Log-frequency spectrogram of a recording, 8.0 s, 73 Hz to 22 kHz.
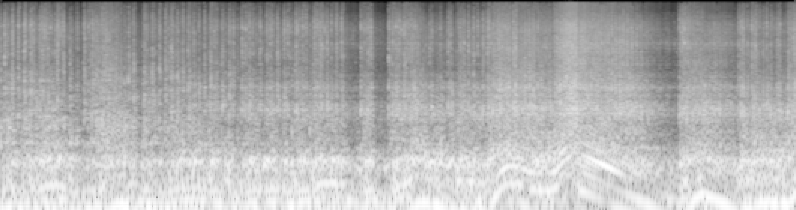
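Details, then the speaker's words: Big-block Chevy V8 drag car "Bad Penny" after tunnel ram swap, at the track around a transbrake run: barks and revs cleanly, pitch sweeping with throttle, no knocks or misses; sounds way better, expected to gain about four tenths. "it sounds good though sounds way better i'm telling you right there four tenths okay it'll pick up at least four"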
